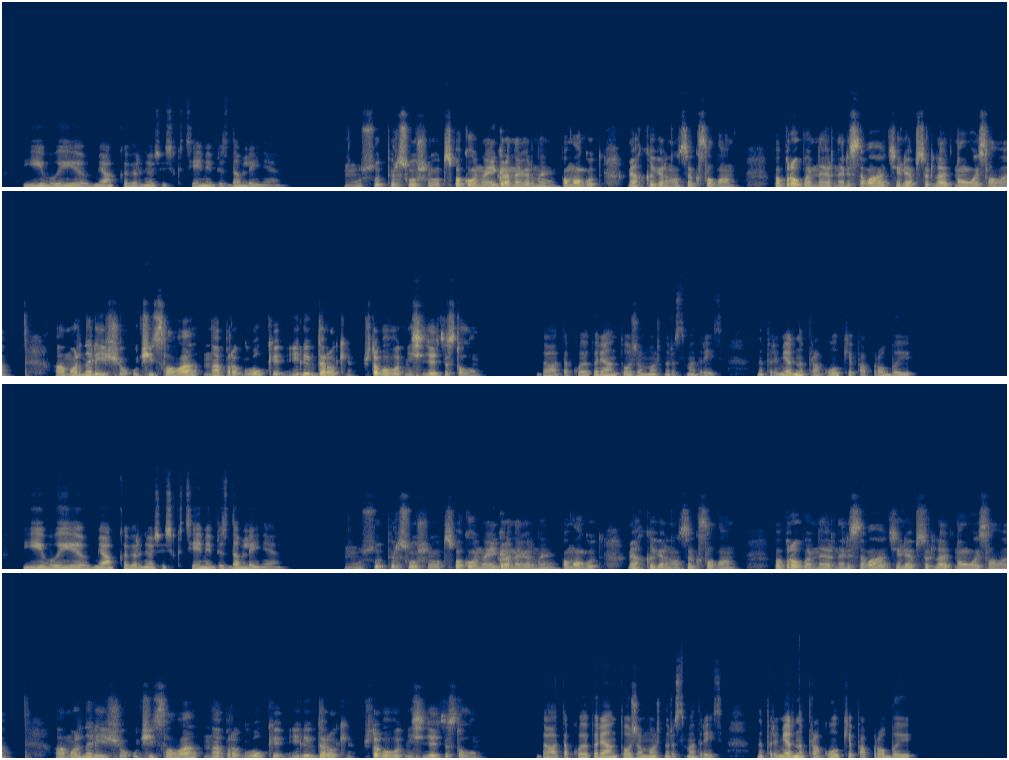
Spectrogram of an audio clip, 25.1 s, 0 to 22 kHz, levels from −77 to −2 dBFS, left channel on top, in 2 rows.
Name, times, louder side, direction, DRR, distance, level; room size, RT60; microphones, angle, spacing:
voice 1, 0.3-3.5 19.3-23.9, right 2 dB, 35° right, 1.0 m, -29 dB
voice 2, 4.3-18.5, left 3 dB, 35° left, 1.7 m, -28 dB
7.0 x 6.9 x 2.6 m
head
